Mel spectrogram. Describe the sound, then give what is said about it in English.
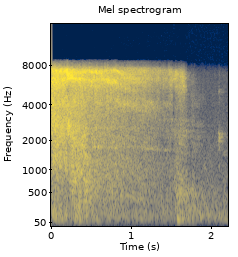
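A voice imitates a snake's hiss: one sustained, breathy hiss held for nearly two seconds, fading out at the end, with no talking over it. “Sometimes you just have to heed the call of the snake.”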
